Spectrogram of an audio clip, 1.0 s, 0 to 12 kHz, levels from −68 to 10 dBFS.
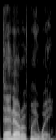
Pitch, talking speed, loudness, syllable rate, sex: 115 Hz, 305 wpm, -16 LUFS, 5.4 syllables/s, male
